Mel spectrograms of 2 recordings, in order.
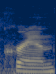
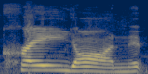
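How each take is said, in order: First: The middle y sound is dropped. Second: The middle y sound is pronounced. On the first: The speaker calls it wrong. "where'd the Y go? I hate people that say crayon" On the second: The speaker calls it right. "but it's crayon"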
